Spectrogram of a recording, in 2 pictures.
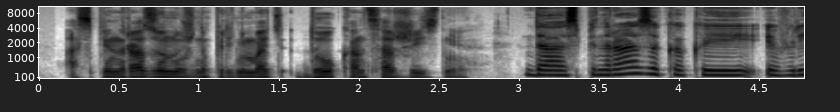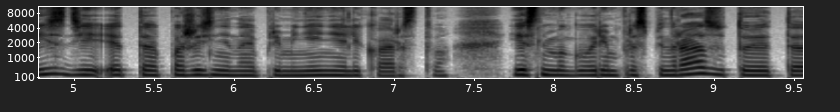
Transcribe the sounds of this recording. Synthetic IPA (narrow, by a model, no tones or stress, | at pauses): ɐ̰spʲɪnrazʊnuʐnəpɾʲɪnʲɪmatʲd̪okɐnt̪saʐɨzʲnʲɪ̰ | d̪aspʲɪnɾazəkakɨɛvɾʲizʲdʲɪʔɛt̪əpɐʐɨzʲnʲɪnːəjəpɾʲɪmʲɪnʲenʲɪjəlʲɪkarst̪vəjesʲlʲɪmɨɡəvɐɾʲimpɾəspʲɪnɾazʊt̪o̞ɛt̪ə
